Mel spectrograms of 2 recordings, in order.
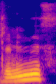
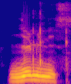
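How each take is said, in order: First: The word is pronounced the French way. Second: The word is pronounced the Spanish way. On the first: This is how most people say it. The speaker calls it wrong. "les gens disent Géminis" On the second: This is how it should properly be said. The speaker calls it right. "normalement, on le prononce Yéminis. Espagnol"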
